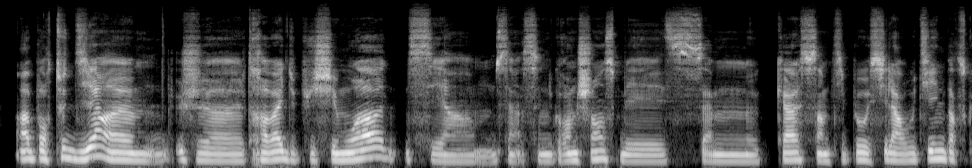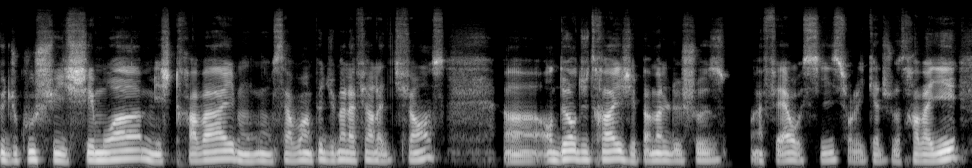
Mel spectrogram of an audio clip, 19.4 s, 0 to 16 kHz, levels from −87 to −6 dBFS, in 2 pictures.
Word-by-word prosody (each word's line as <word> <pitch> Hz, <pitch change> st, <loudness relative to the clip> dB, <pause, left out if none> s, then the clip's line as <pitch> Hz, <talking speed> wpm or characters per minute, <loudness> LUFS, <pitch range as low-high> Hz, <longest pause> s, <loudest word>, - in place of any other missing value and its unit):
Ah, 135 Hz, 0 st, +3 dB
pour 135 Hz, -2 st, 0 dB
tout 165 Hz, -, +1 dB
te 150 Hz, -, 0 dB
dire, 150 Hz, +8 st, +5 dB
hem, 115 Hz, -4 st, +2 dB, 0.2 s
je 110 Hz, -3 st, -2 dB
travaille 125 Hz, +5 st, +3 dB
depuis 115 Hz, -1 st, -6 dB
chez 115 Hz, +2 st, +5 dB
moi. 145 Hz, +8 st, +6 dB, 0.2 s
C'est 110 Hz, -3 st, -4 dB
un, 100 Hz, 0 st, -5 dB
mmh, 90 Hz, +2 st, -10 dB
c'est 110 Hz, -, 0 dB
un 115 Hz, -, -10 dB
c'est 105 Hz, -, -5 dB
une 105 Hz, -, -2 dB
grande 115 Hz, +1 st, -1 dB
chance, 135 Hz, +1 st, +3 dB
mais 100 Hz, -1 st, -4 dB
ça 105 Hz, -, -1 dB
me 100 Hz, -1 st, -3 dB
casse 120 Hz, 0 st, +2 dB
un 110 Hz, -1 st, +1 dB
petit 110 Hz, +1 st, -9 dB
peu 125 Hz, +2 st, -7 dB
aussi 120 Hz, +1 st, +2 dB
la 115 Hz, -, +3 dB
routine 115 Hz, +6 st, 0 dB
parce 125 Hz, -1 st, -2 dB
que 125 Hz, -, -3 dB
du 110 Hz, 0 st, -7 dB
coup, 125 Hz, +4 st, -1 dB
je 125 Hz, -2 st, -2 dB
suis 110 Hz, -2 st, -2 dB
chez 120 Hz, +3 st, +5 dB
moi, 135 Hz, +4 st, +3 dB
mais 120 Hz, -7 st, -3 dB
je 105 Hz, -, +2 dB
travaille, 125 Hz, +5 st, 0 dB
mon 110 Hz, -4 st, -3 dB
mon 110 Hz, 0 st, -4 dB
cerveau 110 Hz, +2 st, -5 dB
a -, -, +1 dB
un -, -, -1 dB
peu 120 Hz, +4 st, -5 dB
du 115 Hz, -1 st, -8 dB
mal 130 Hz, +1 st, -2 dB
à 115 Hz, -, -1 dB
faire 120 Hz, 0 st, -4 dB
la 110 Hz, -, -4 dB
différence. 125 Hz, +6 st, -4 dB, 0.6 s
Heu, -, -, -7 dB
en 120 Hz, -, -4 dB
dehors 135 Hz, +3 st, +2 dB
du 125 Hz, 0 st, -3 dB
travail, 130 Hz, +2 st, +2 dB
j'ai 115 Hz, -4 st, 0 dB
pas -, -, -6 dB
mal 115 Hz, 0 st, -1 dB
de 110 Hz, -, -7 dB
choses -, -, -7 dB, 0.3 s
à -, -, -8 dB
faire 120 Hz, +1 st, -2 dB
aussi 115 Hz, 0 st, -4 dB
sur 125 Hz, -, -2 dB
lesquelles 115 Hz, -5 st, -11 dB
je 120 Hz, -, -12 dB
dois -, -, -11 dB
travailler 110 Hz, +7 st, +2 dB
120 Hz, 220 wpm, -22 LUFS, 110-130 Hz, 0.6 s, moi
